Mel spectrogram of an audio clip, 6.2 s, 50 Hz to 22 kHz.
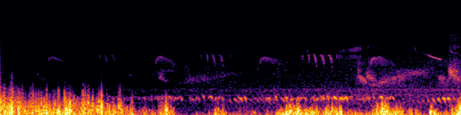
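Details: Black grouse displaying at a spring lek in east Wales, 31 March 2016; rolling bubbling coos hold steady throughout, overlaid by sweeping high calls of other birds and low wind rumble.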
